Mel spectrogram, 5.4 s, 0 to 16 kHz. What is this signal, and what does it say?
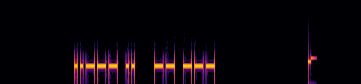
Morse code, heard as a keyed tone, about 28 wpm, 700 Hz. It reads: 2I MO
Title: Winter Field Day Exchanges 28wpm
